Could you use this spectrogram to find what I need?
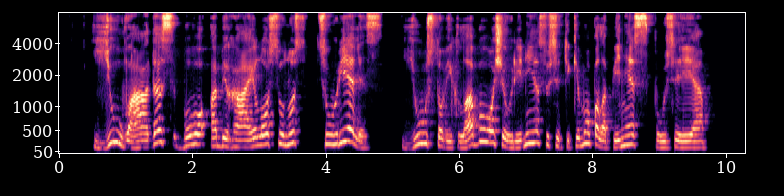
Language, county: Lithuanian, Alytus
